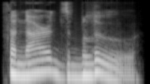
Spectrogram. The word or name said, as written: thenards blue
